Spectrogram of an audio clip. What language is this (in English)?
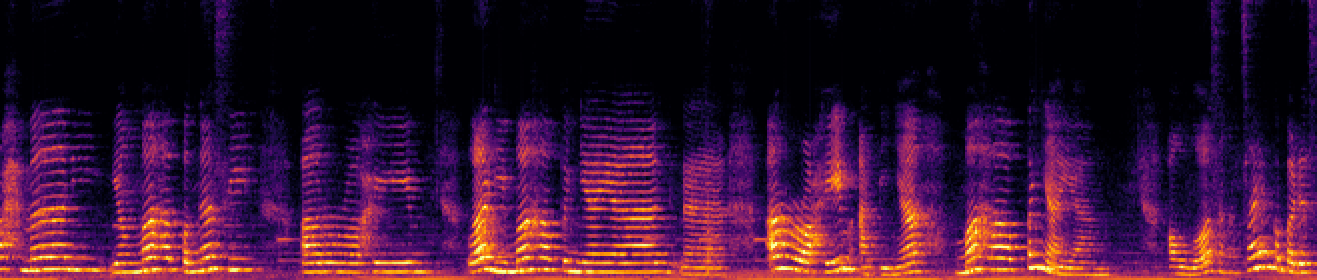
Indonesian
